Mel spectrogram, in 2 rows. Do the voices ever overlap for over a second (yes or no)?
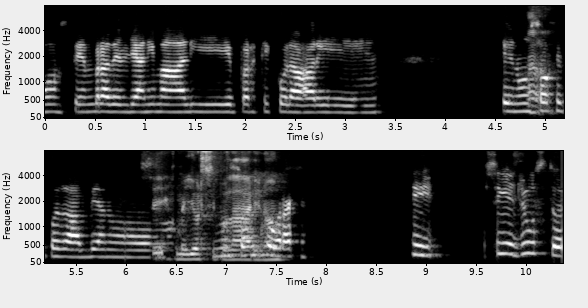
yes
